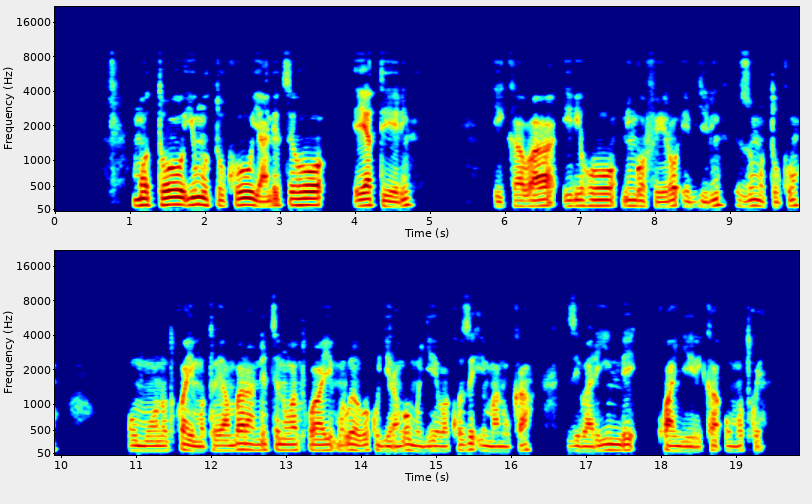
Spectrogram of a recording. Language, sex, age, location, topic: Kinyarwanda, female, 36-49, Nyagatare, finance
